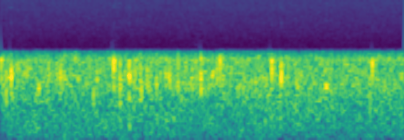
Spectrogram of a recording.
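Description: Steady, faint background hiss of outdoor noise on a phone microphone, with a few faint low thumps and no distinct event.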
